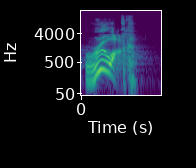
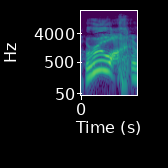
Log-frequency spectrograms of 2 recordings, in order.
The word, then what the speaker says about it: ruach: The word Spirit is the word, the Hebrew word, ruach. Now, if you're going to say it right, you got to go, kah, kah, which means everybody's going to end up with a coronavirus before the service is over.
